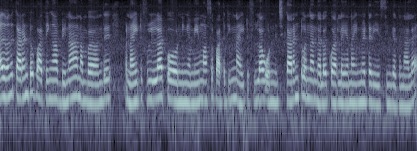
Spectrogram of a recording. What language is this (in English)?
Tamil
